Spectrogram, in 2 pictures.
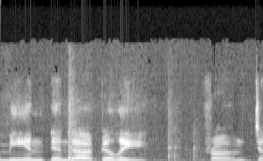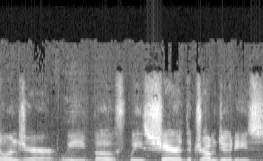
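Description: A man with an unremarkable speaking voice, fairly low in pitch, at a fairly slow pace with ordinary pitch variation. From New York City. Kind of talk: casual interview. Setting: video call.

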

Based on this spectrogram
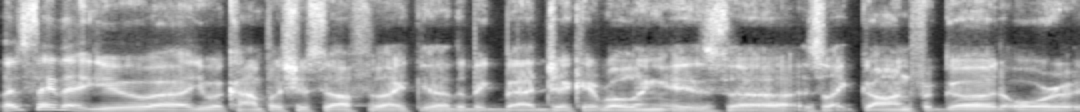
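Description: A man on a very clean recording with a silent background. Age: 20s. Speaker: guest, streamer. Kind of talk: casual chat.

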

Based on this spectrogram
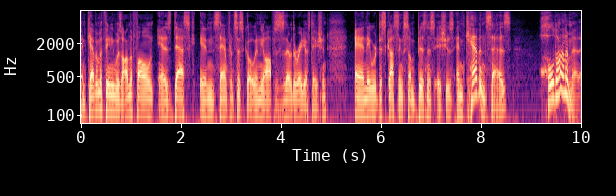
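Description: A fairly quick pace and an unremarkable speaking voice on a very clean recording with a silent background. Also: man. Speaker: radio host. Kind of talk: casual chat. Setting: studio.

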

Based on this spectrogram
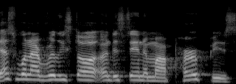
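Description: A man's raised, projected voice, very fast, bright and sharp, with ordinary pitch variation, in a very clean recording with a silent background. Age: 30s. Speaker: podcast host. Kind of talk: casual chat.

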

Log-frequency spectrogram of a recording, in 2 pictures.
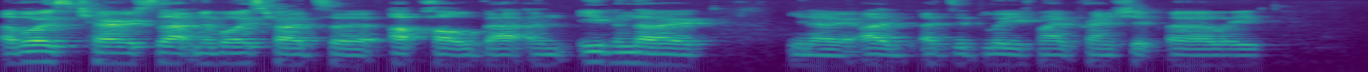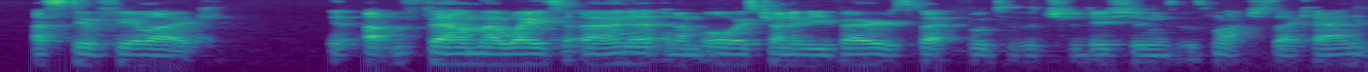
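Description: A man speaks fairly quickly in a flat, monotone way at a fairly low pitch. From Adelaide, South Australia. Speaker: tattoo artist. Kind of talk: casual interview chat.

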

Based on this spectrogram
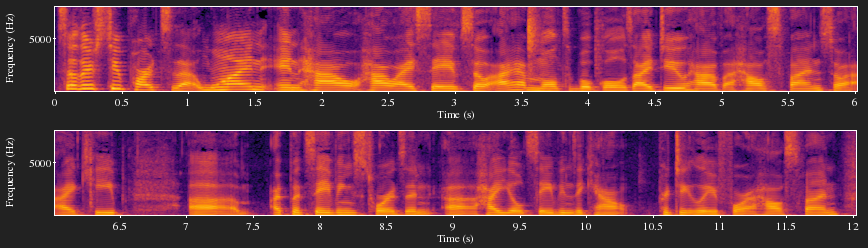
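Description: A woman with an American accent and a plain, everyday voice speaks at a moderate pace and a fairly low pitch with ordinary pitch variation, very even loudness, and hardly any pauses against a quiet background. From Los Angeles, California. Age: 20s. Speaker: young tech professional. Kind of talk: interview conversation.

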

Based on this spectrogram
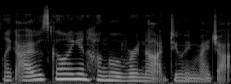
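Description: A woman's medium-pitched voice with an American accent and ordinary pitch variation. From Florida, Daytona Beach. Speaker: podcast guest in recovery. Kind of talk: personal story in casual interview. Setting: video call.

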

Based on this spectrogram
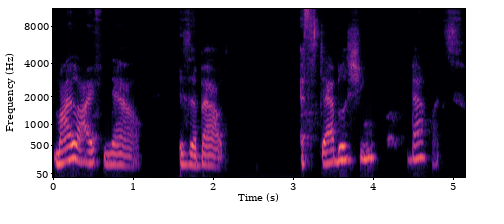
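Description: The voice is somewhat breathy, with lively intonation, a very slow pace and long, frequent pauses. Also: woman, medium pitch for a woman. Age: 70s. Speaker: retired teacher, podcast guest. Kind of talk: casual interview about personal story and recovery. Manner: reflective, hesitant with repeated words.

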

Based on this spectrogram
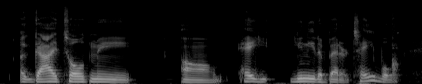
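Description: On a very clean recording with a silent background, a man talks with an American accent. His pitch is medium, his pace moderate, with ordinary pitch variation. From US, Dominican American family. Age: 30s. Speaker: podcast host. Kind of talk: casual chat. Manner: halting, many repeated words.

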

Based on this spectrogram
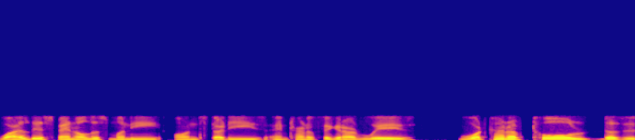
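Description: A man with an unremarkable speaking voice talks at a moderate pace. His pitch is fairly low, with ordinary pitch variation. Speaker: podcast host. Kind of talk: interview.

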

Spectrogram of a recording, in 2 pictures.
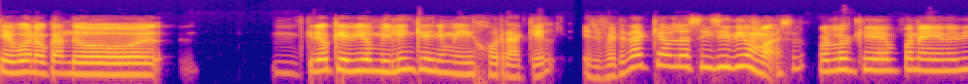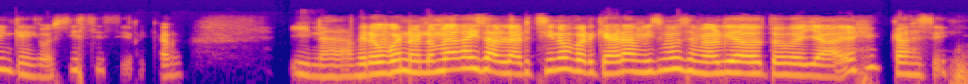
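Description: A woman speaks very fast, her pitch fairly high. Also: big swings in loudness. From Spain, Alicante (southeast). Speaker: Power BI professional, former Spanish teacher. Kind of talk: casual interview chat. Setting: video call.

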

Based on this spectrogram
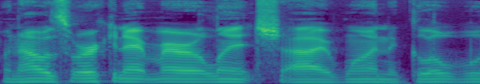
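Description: A man with a Philadelphia accent speaks at a fairly quick pace on a very clean recording with a silent background. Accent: Philadelphia American. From Philadelphia, US. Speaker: navy veteran and endurance athlete. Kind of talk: casual interview.

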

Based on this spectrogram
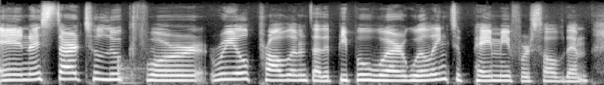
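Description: A woman with a Spanish accent speaks at a fairly slow pace with hardly any pauses, her fairly high voice held to fairly even intonation. The sound is dry and close, with no echo. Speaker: startup founder and CEO. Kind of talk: interview.

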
